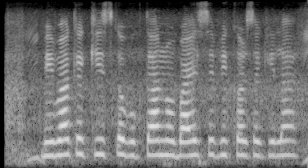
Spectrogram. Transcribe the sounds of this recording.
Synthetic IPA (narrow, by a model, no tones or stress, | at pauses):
bimakekiskebʱʊkt̪anmobaɪlsebʱikəɾsəkila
